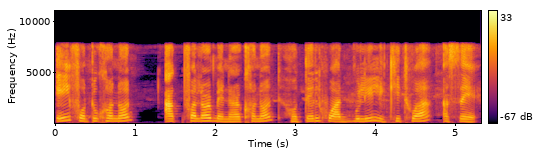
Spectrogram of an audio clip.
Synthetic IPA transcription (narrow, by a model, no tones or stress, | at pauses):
ejpʰɔtukʰɔnɔt̚ | ak̚pʰalɔɹbɛnaɹkʰɔnɔthɔtɛlxʊwat̚bulilikʰitʰʊwaːsɛ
